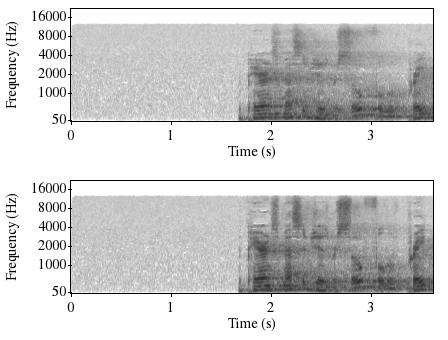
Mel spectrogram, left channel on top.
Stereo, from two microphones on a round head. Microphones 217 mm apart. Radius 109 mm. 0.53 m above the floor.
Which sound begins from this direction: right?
A man speaking, at 1.7 s.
